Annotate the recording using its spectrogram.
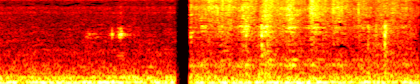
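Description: Low handling rumble with faint scratching and rubbing as a can and a mixing bowl are handled; the sound cuts out for an instant about a second in.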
